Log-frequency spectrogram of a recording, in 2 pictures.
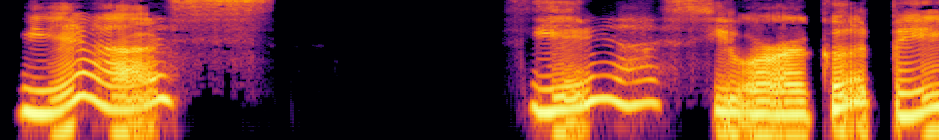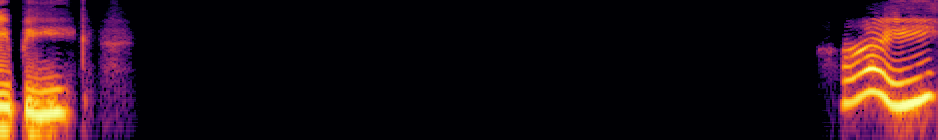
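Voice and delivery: sweet high coo to a good kitty; cooing pet talk. Real, not acted. Praising cat in baby talk.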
